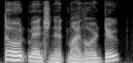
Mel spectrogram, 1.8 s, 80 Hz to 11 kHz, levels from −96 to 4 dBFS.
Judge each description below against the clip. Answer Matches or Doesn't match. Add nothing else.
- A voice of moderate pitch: Matches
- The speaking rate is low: Doesn't match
